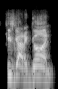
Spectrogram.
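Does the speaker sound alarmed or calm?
alarmed. The warning is said in an urgent, alarmed tone. The listener understands there is real danger. "Vocal inflection makes all the difference"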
